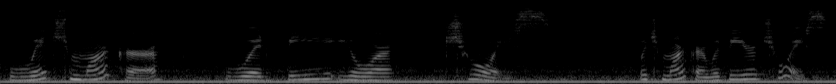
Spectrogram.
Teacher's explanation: I can make my voice go up to add that little inflection because I see a question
